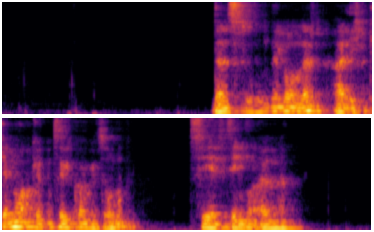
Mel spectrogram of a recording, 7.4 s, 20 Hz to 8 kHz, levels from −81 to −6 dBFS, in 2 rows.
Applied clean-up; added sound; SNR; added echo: neural mask model DeepFilterNet 3.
